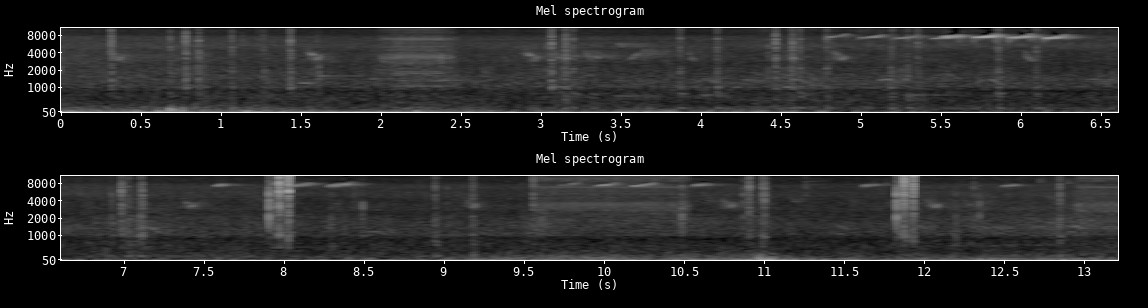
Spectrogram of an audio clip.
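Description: A small bird giving runs of quick, high chirps, twice, over the low rumble of a walker's footsteps and camera handling, with a couple of sharp clicks.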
